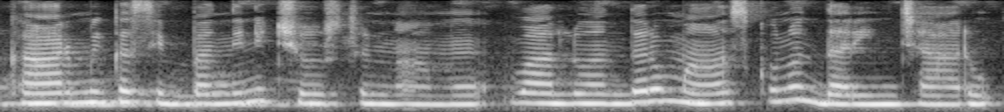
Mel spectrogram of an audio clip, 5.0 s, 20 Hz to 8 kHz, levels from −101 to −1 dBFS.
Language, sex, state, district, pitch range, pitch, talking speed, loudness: Telugu, female, Andhra Pradesh, Sri Satya Sai, 240-270 Hz, 255 Hz, 85 wpm, -15 LUFS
